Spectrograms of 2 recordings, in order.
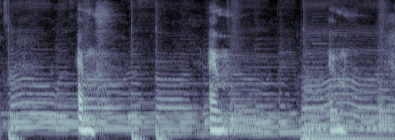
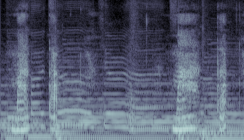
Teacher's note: Cara pembentukannya bibir menutup rapat dan udara keluar lewat hidung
